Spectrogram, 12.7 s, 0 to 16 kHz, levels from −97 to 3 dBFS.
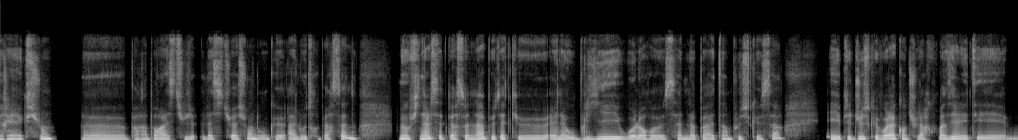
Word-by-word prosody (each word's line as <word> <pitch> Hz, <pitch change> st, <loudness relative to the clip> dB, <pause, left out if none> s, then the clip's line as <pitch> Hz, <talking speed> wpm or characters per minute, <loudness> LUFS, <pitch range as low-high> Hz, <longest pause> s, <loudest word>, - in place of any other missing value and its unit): réaction, 185 Hz, +5 st, +1 dB, 0.4 s
heu, 175 Hz, -2 st, -1 dB
par 180 Hz, -, -7 dB
rapport 175 Hz, +2 st, -1 dB
à 180 Hz, -, +3 dB
la 175 Hz, -, -1 dB
situ 185 Hz, +3 st, -7 dB
je 195 Hz, -, -1 dB
la 185 Hz, -, 0 dB
situation, 185 Hz, +3 st, -1 dB
donc, 175 Hz, -2 st, -1 dB
heu, 175 Hz, -, 0 dB
à 175 Hz, -, -1 dB
l'autre 185 Hz, +1 st, -5 dB
personne. 235 Hz, +4 st, 0 dB, 0.5 s
Mais 200 Hz, -, +5 dB
au 190 Hz, -, +5 dB
final, 205 Hz, +5 st, +3 dB
cette 200 Hz, -6 st, -3 dB
personne-là, 185 Hz, +4 st, +3 dB
peut-être 190 Hz, -3 st, -1 dB
qu'elle 175 Hz, -1 st, 0 dB
a 175 Hz, -, +1 dB
oublié 185 Hz, +4 st, +3 dB
ou 180 Hz, -3 st, +1 dB
alors, 180 Hz, +2 st, +3 dB
heu, 170 Hz, -1 st, 0 dB
ça 180 Hz, +2 st, -4 dB
ne 175 Hz, -, -2 dB
l'a 170 Hz, -1 st, -1 dB
pas 185 Hz, 0 st, -1 dB
atteint 190 Hz, +1 st, -2 dB
plus 190 Hz, -2 st, -5 dB
que 190 Hz, -, -6 dB
ça. 240 Hz, +8 st, -2 dB, 0.6 s
Et 195 Hz, -1 st, +3 dB
peut-être 185 Hz, -1 st, -2 dB
juste 215 Hz, +1 st, +3 dB
que, 215 Hz, -, 0 dB
voilà, 190 Hz, +3 st, +6 dB
quand 190 Hz, -, 0 dB
tu 185 Hz, -, -9 dB
l'as 175 Hz, -, +1 dB
recroisée, 185 Hz, +5 st, +1 dB
elle 200 Hz, -, +4 dB
était, 170 Hz, 0 st, -1 dB
mmh, 205 Hz, -2 st, -8 dB
185 Hz, 220 wpm, -25 LUFS, 175-195 Hz, 0.6 s, voilà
